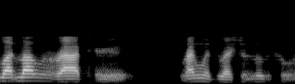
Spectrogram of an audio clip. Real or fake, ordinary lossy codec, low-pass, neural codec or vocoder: fake; none; 3.6 kHz; codec, 16 kHz, 0.5 kbps, FunCodec, trained on LibriTTS, 25 frames a second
